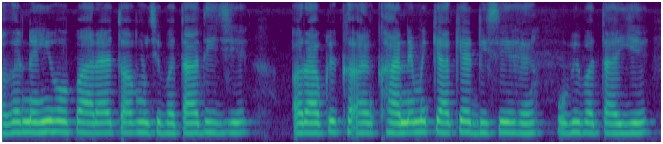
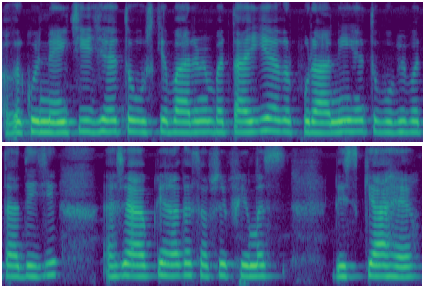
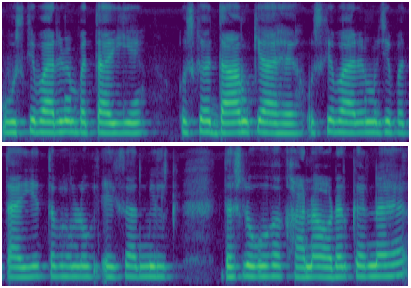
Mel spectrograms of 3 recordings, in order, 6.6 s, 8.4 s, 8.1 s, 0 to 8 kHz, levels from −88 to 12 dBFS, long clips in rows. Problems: constant background noise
